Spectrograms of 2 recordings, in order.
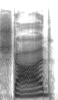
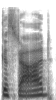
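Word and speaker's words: Gstaad: Stad, which I pronounced Gestad, what for such a long amount of time.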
